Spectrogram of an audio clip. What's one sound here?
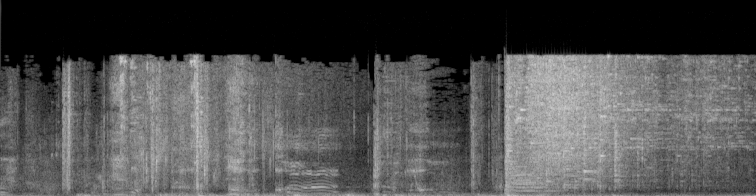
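Bodies thump heavily against the floor.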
